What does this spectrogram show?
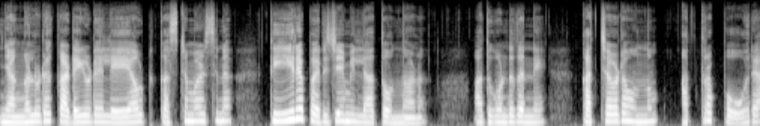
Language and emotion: Malayalam, sad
